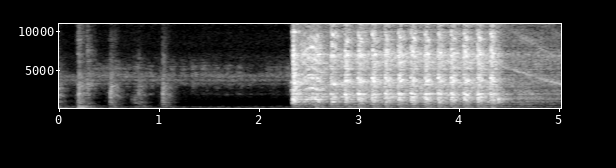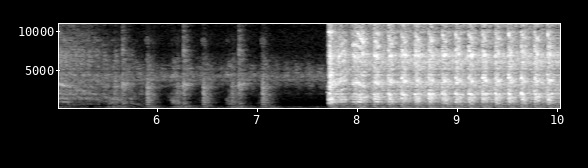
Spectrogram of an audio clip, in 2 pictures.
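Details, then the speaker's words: Mitsubishi Mighty Max with swapped turbo 4G63 engine, first start attempt: two spells of even cranking at about three to four beats a second, never catches; owner suspects no fuel because the in-tank fuel pump can't be heard. "Unfortunately, it's not firing, and I believe it's not getting fuel because I can't hear the fuel pump at all."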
